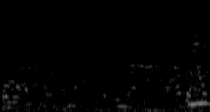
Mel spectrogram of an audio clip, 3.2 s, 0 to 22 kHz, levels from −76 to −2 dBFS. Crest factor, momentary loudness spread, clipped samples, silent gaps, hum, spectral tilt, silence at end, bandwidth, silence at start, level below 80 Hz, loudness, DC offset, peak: 18 dB; 16 LU; under 0.1%; none; none; -4.5 dB/octave; 0 s; 11 kHz; 0.05 s; -76 dBFS; -59 LUFS; under 0.1%; -40 dBFS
